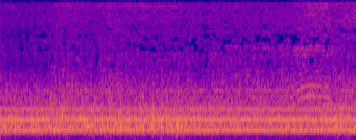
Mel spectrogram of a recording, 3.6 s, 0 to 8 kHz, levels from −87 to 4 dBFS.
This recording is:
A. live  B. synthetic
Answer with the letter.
B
